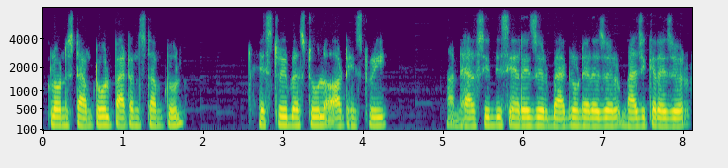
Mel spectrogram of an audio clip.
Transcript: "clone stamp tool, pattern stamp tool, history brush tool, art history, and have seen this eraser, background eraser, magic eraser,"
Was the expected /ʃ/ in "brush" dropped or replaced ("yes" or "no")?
yes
